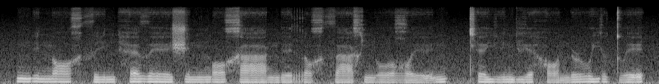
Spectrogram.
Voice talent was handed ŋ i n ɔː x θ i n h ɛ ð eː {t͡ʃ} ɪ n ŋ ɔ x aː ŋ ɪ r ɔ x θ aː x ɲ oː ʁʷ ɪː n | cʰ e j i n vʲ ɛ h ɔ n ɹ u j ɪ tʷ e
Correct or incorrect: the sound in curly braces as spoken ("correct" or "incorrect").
incorrect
